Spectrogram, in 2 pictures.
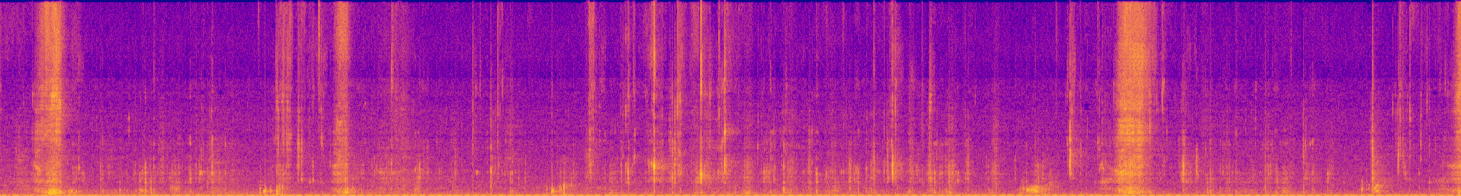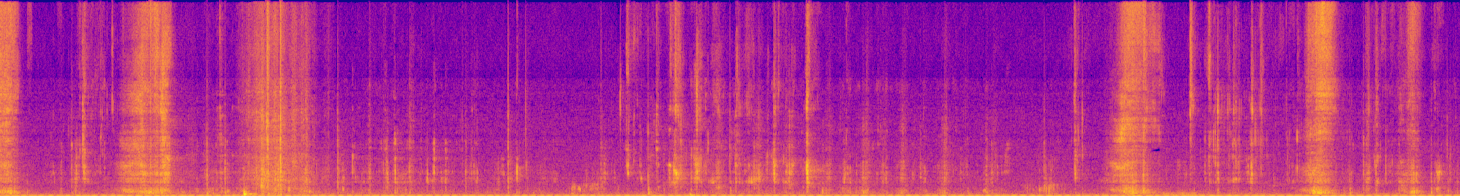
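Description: Close-up eating sounds: biting and chewing of soft braised pork belly (ba zi rou), with wet mouth noises coming at irregular intervals. A steady low hum runs underneath.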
